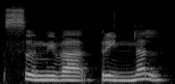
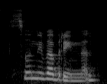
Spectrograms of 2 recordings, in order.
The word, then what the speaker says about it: Sunniva Brynnel: So my full name is Sunniva Brinel. Suniva Brinel. That's how you say it in a in the Swedish accent.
